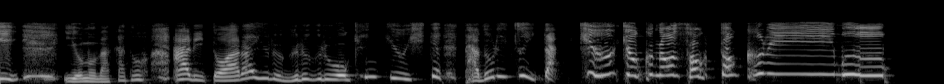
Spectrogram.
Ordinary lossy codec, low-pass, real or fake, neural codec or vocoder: none; 7.2 kHz; real; none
